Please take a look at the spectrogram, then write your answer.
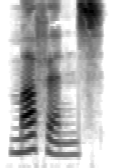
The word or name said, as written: muffins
